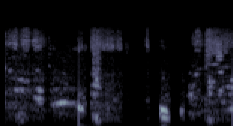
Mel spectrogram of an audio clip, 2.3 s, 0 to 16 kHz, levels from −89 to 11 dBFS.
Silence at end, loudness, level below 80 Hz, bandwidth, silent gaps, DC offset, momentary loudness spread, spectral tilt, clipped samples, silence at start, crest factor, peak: 0 s; -41 LUFS; -82 dBFS; 7.6 kHz; 1.29-1.43 s, 1.50-1.57 s, 1.70-1.78 s; under 0.1%; 14 LU; -3 dB/octave; under 0.1%; 0.05 s; 18 dB; -22 dBFS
